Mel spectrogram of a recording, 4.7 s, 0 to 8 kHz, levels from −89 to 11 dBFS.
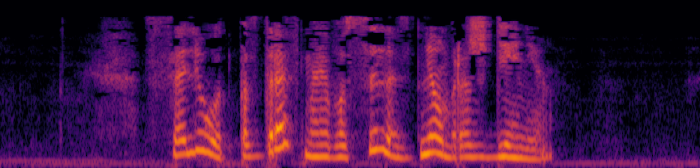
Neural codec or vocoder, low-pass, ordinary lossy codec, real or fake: codec, 24 kHz, 3 kbps, HILCodec; 7.2 kHz; MP3, 24 kbps; fake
